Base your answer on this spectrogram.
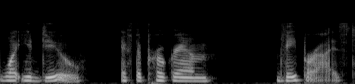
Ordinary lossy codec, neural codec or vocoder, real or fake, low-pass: Opus, 16 kbps; none; real; 7.2 kHz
